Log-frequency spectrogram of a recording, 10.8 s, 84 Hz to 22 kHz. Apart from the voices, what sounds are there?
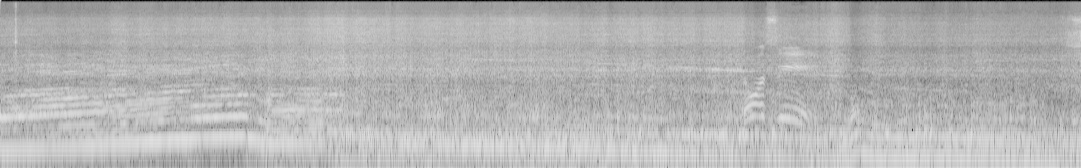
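Yamaha XJ6 motorcycle engine revving, closed exhaust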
